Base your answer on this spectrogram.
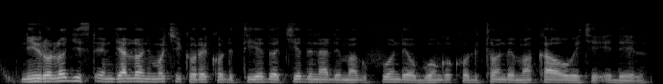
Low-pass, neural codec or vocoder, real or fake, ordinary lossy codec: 7.2 kHz; none; real; AAC, 32 kbps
